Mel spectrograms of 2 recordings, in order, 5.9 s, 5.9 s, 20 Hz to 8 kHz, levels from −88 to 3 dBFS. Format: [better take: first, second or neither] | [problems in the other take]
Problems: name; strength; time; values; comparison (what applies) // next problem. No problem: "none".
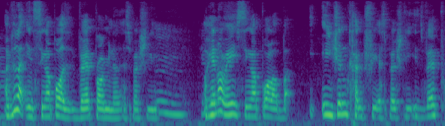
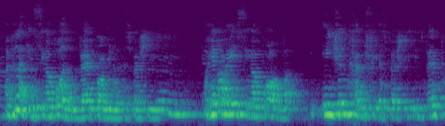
first | room echo; dies away in 0.8 s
